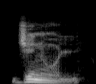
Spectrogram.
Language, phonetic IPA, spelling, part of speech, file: Occitan, [(d)ʒeˈnul], genolh, noun, LL-Q942602-genolh.wav
- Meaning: knee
